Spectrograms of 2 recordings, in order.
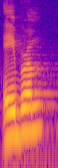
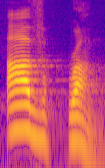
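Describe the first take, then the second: First: It is said the common English way. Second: It is said the Hebrew way. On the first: "What we oftentimes say is Abram" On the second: "But in Hebrew, it's Avram"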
